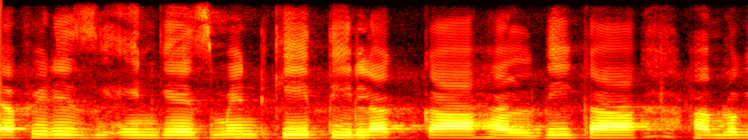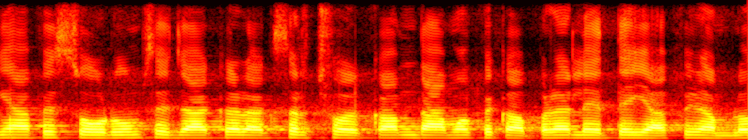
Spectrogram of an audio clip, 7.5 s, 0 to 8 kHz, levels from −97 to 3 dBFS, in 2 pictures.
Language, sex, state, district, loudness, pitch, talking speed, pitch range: Hindi, female, Bihar, Patna, -15 LUFS, 160 Hz, 230 wpm, 155-165 Hz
